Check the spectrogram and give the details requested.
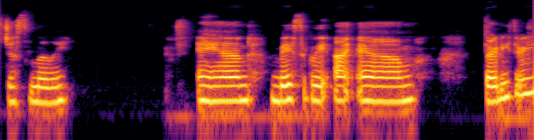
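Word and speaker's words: Lillie: So, again, my name is Lily. It is spelled L I L L I E.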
